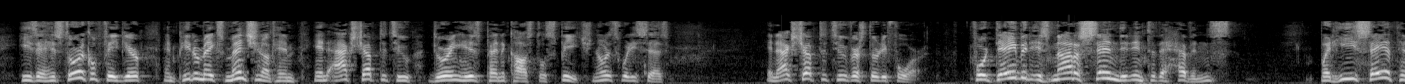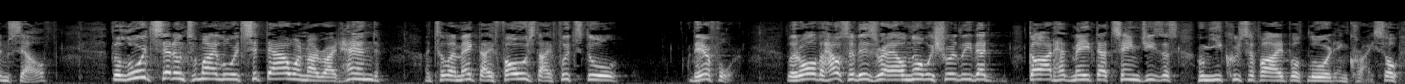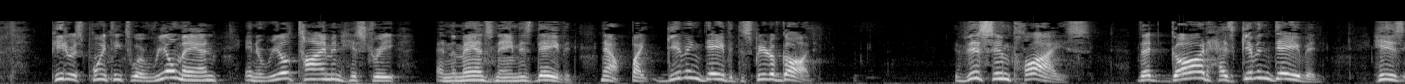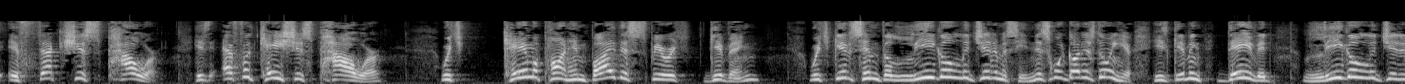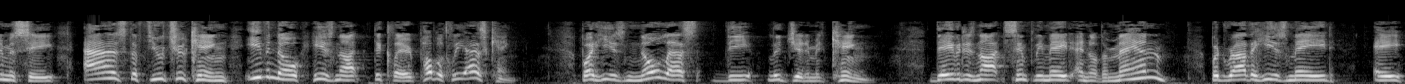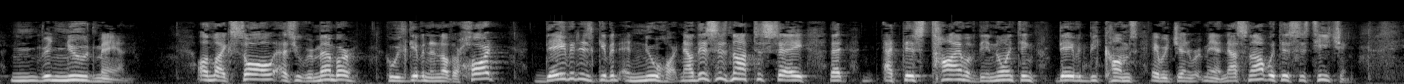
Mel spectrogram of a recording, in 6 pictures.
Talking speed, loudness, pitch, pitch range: 160 wpm, -14 LUFS, 210 Hz, 190-245 Hz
